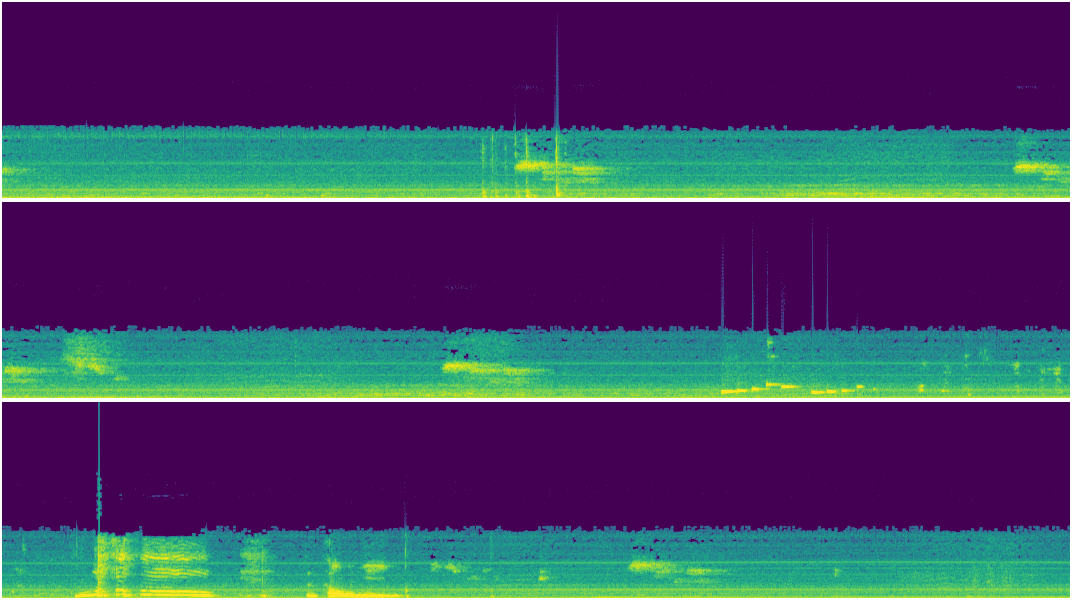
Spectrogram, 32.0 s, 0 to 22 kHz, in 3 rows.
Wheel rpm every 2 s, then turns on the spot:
10, 0, 0, 0, 0, 0, 0, 0, 0, 0, 0, 0, 0, 0, 0, 0.
none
